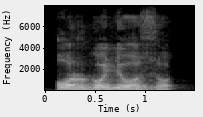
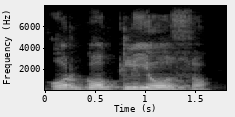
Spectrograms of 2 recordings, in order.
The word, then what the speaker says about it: orgoglioso: Quem está me, me, ouvindo pelo podcast, olha só, orgulhoso, O-R-G-O, orgo, depois tem o GLI, onde tem esse som de, de LHI, tá? Orgulhoso, né? Se eu fosse ler isso aqui, se eu não soubesse como se fala isso aqui em italiano, eu ia ler assim, orgoglioso, tá? Então, para você aprender que esse GLI tem som de LHI.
